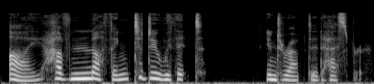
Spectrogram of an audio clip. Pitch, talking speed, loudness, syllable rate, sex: 230 Hz, 145 wpm, -16 LUFS, 4.8 syllables/s, female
